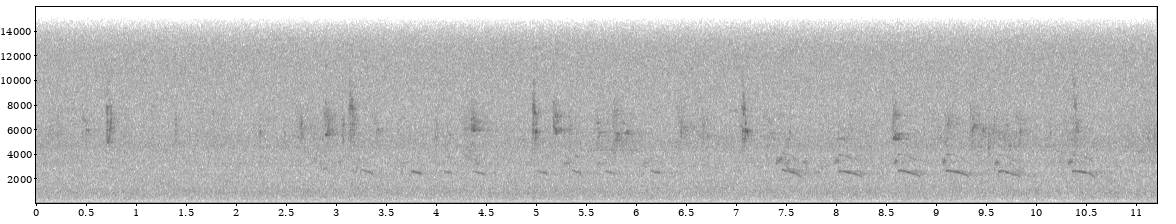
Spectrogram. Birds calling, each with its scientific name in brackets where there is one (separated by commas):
Brown Jay (Psilorhinus morio)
